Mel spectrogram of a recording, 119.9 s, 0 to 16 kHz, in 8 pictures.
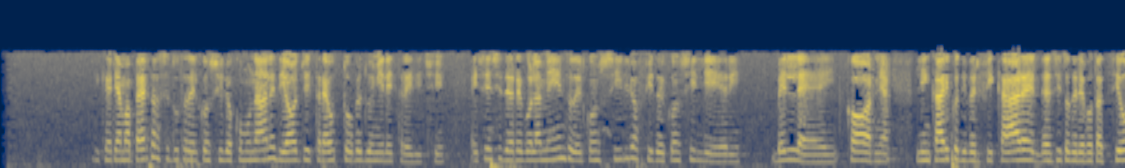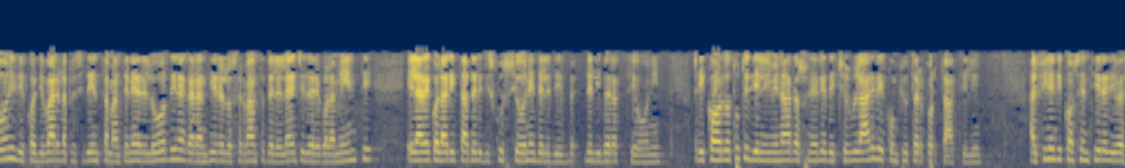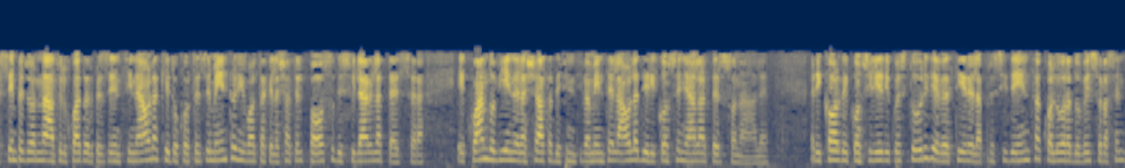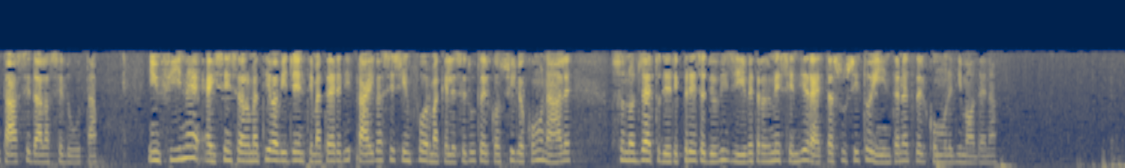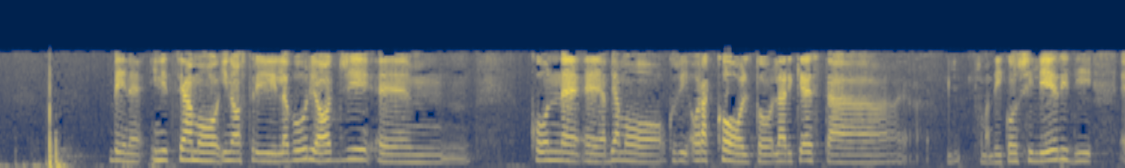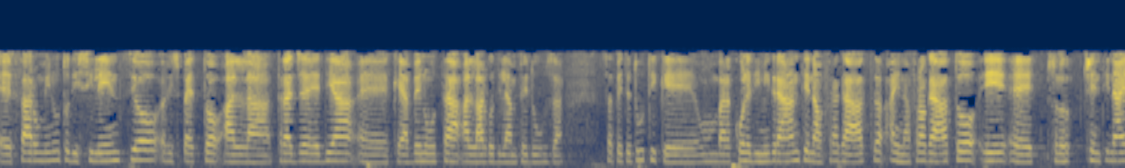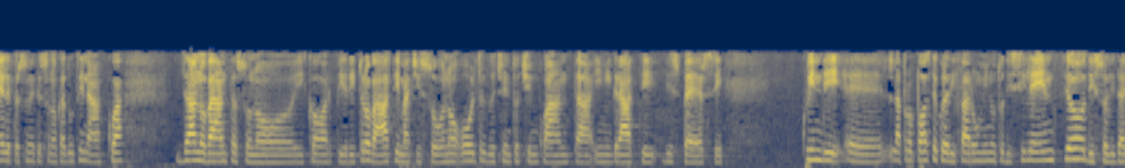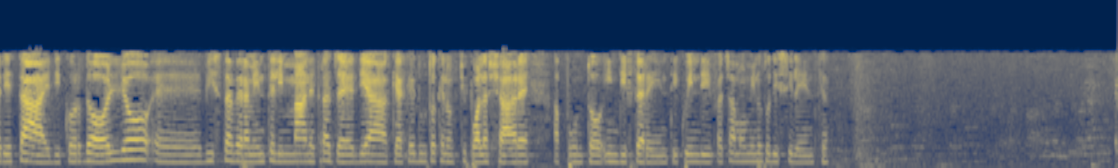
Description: Seduta del 03/10/2013. Apertura lavori. Minuto di silenzio rispetto alla tragedia che è avvenuta al largo di Lampedusa.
